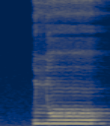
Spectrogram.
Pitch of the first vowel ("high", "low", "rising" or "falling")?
high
